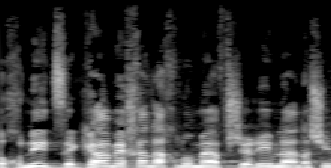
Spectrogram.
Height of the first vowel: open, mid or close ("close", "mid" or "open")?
mid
